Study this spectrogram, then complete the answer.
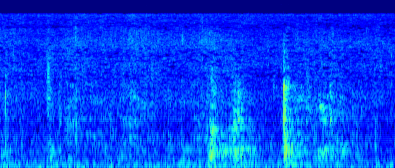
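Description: Tomato thokku with coriander leaves is stirred in a pan over a medium flame, a soft steady sizzle broken by a few light scrapes and clinks of the spoon.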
